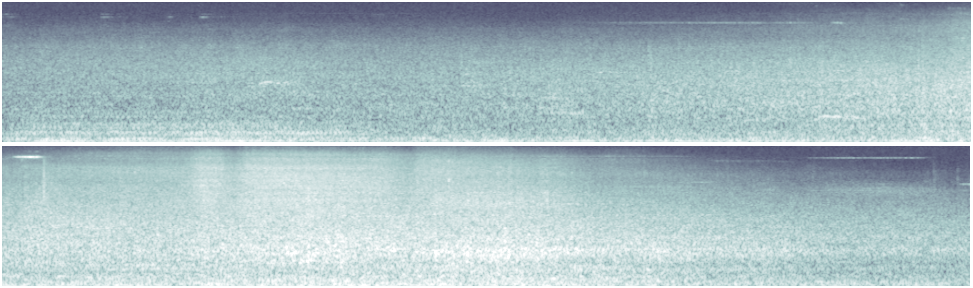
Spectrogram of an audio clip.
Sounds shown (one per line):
motorcycle engine idling
car wheels rolling
motorcycle engine accelerating
car
motorcycle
